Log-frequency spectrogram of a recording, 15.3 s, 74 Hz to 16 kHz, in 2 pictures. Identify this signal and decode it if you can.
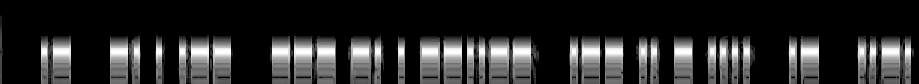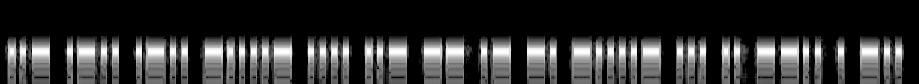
Morse code, heard as a keyed tone, about 25 wpm, 600 Hz. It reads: A NEW ONE, WITH A FULL-HUMAN-SIZED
